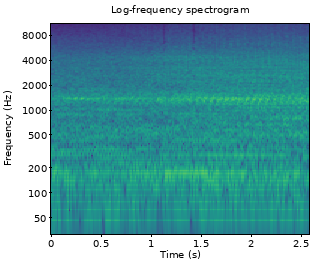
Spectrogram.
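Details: ZAZ Sens with a rebuilt engine that sometimes stalls and then won't start, on a scanner with no fault codes; cold engine idling smooth and steady but a little high, about 1100 rpm versus an expected 870–890; no knocks or misses.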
